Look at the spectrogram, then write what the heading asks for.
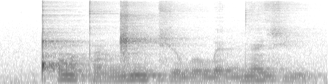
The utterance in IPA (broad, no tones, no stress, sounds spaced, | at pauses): ǃʼ õ t ã ŋ͡ǁ ĩ t͡ɕ ø w o w ɛ n d ɛ̃ ɕ i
